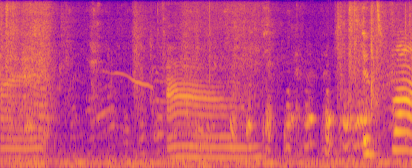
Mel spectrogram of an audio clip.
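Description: Chickens at a school garden, clucking and calling in short bursts close by, with some background noise and faint voices mixed in.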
